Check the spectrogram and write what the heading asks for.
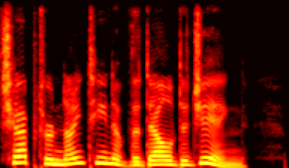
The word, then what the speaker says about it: Dao De Jing: Chapter Nineteen of the Dao De Jing — pronounced "Dow Duh Jing" — sets out to dismantle three things every civilization considers foundational: wisdom, benevolence, and skill.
